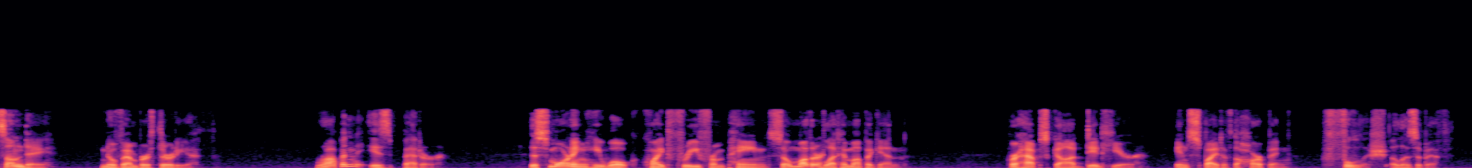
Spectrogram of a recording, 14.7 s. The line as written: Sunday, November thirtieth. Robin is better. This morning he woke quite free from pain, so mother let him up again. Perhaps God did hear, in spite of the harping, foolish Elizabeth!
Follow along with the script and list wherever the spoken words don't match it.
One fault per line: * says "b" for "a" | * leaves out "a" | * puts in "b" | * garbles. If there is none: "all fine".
all fine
